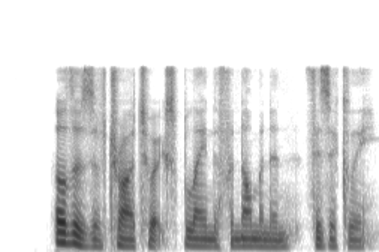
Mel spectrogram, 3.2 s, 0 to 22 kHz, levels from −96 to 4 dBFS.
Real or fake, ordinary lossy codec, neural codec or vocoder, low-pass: fake; none; codec, 16 kHz, 0.9 kbps, LongCat-Audio-Codec; 7.2 kHz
